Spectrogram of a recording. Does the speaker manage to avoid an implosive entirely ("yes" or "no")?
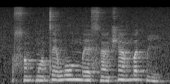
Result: yes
